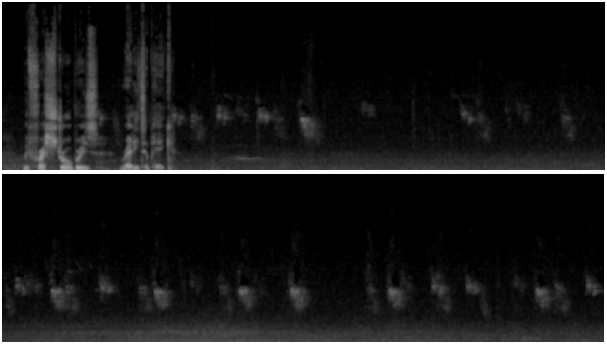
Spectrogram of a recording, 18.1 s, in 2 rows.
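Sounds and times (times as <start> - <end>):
faint outdoor background noise: 0.0 - 18.0
small bird chirping: 2.6 - 5.7.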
